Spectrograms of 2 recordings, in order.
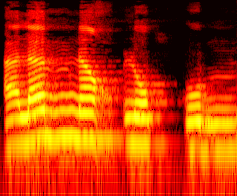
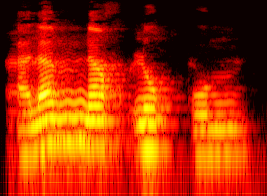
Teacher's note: Jadi qafnya tebal tapi qalqalahnya hilang.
